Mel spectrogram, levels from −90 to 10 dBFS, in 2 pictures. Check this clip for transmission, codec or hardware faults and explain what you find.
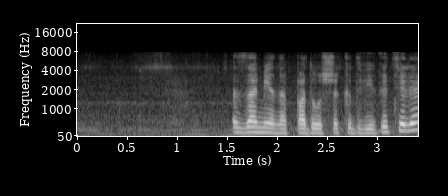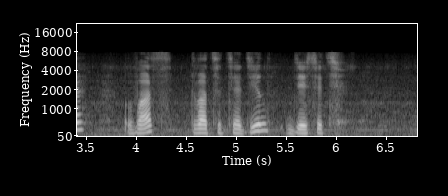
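Listening closely to the speech recording, nothing stood out as a fault.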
